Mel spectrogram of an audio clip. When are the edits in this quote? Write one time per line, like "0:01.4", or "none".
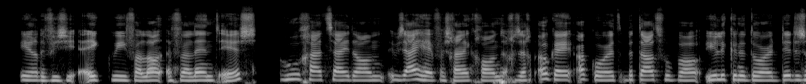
none

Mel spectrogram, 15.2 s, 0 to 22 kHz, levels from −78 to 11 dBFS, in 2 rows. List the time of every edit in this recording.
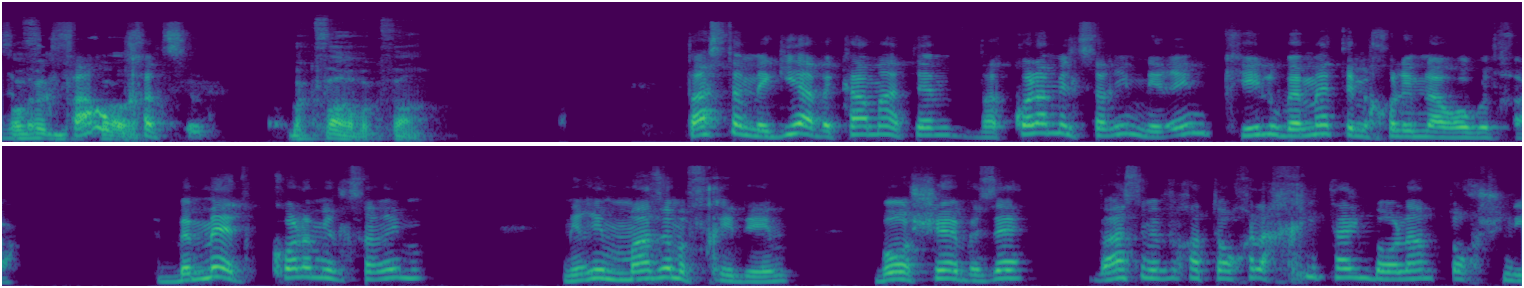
0:06.0

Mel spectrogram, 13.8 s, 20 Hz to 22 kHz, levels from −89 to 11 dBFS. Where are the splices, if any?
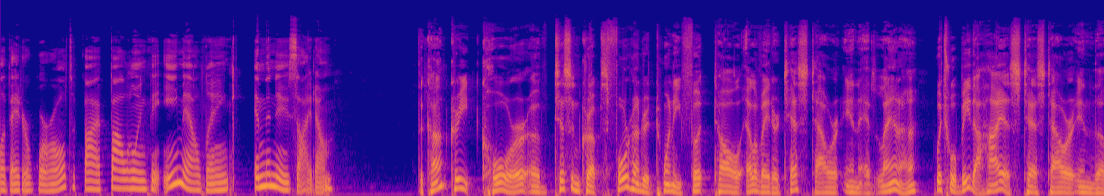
none

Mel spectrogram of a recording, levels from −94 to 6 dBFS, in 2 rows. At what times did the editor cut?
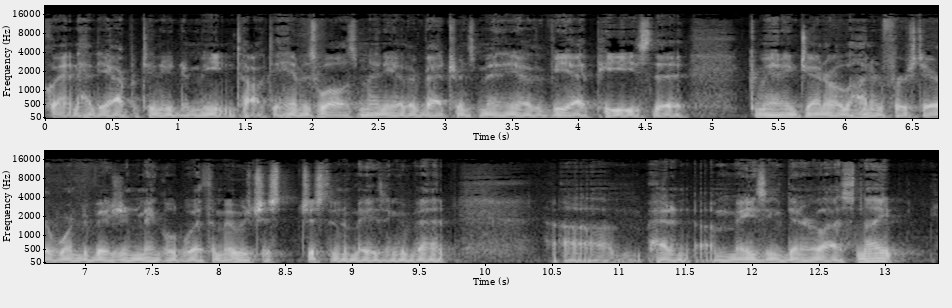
none

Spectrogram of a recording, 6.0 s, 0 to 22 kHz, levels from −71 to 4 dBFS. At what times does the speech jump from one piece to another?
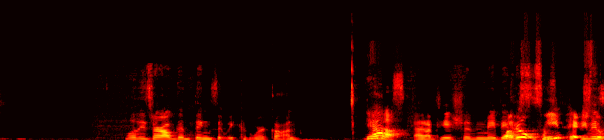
none

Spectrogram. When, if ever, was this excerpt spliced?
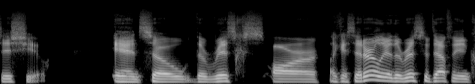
0:03.2

